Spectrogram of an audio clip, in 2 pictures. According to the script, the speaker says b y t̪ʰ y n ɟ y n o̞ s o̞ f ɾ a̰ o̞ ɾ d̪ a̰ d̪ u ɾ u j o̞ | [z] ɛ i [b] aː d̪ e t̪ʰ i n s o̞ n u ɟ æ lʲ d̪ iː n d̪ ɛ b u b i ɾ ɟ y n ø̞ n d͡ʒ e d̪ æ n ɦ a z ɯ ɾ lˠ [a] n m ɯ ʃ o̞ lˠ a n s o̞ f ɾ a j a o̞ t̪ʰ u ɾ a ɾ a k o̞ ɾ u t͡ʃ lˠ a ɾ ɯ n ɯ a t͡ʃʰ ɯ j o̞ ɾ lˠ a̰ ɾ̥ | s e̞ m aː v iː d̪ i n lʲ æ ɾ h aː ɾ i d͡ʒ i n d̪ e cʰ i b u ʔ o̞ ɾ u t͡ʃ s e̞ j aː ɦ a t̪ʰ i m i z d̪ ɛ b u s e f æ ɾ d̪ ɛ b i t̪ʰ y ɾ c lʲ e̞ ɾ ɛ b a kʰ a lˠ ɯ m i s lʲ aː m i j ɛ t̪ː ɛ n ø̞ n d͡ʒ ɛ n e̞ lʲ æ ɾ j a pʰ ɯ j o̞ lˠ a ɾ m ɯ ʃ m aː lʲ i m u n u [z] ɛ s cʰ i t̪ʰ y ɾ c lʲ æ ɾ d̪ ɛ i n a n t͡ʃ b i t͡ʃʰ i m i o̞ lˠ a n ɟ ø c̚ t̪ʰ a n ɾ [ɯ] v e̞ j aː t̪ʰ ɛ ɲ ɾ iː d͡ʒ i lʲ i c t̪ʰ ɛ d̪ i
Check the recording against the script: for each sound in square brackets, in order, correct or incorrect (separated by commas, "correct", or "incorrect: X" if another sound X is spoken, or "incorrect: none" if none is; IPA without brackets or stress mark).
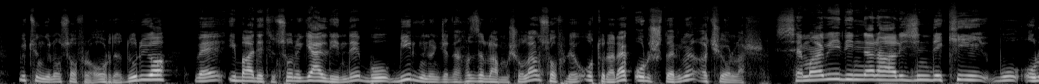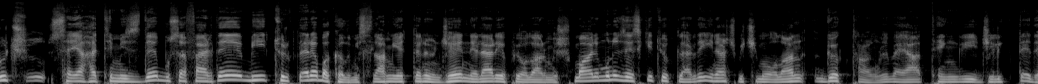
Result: incorrect: v, correct, correct, correct, correct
